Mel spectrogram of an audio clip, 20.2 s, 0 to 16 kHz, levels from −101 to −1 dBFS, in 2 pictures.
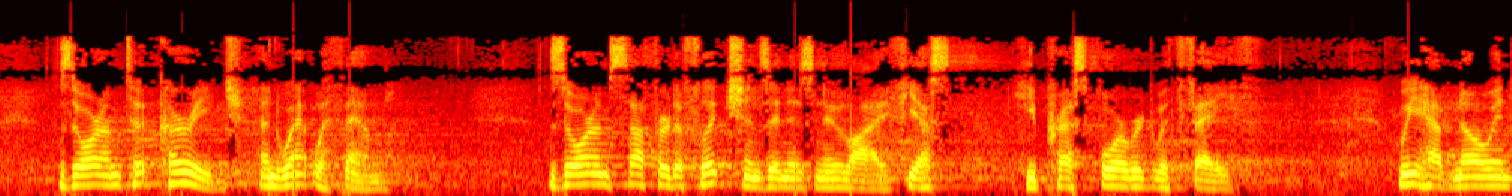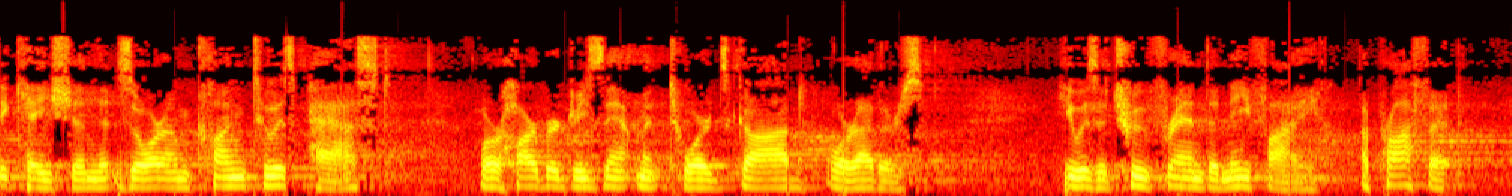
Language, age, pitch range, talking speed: English, 50-69, 115-135 Hz, 135 wpm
